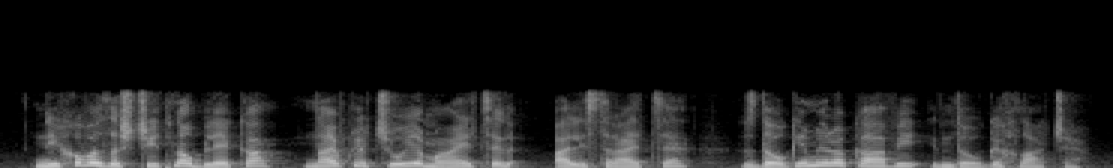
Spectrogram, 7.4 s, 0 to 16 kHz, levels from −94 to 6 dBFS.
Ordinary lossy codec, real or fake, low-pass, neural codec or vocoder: none; real; 7.2 kHz; none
